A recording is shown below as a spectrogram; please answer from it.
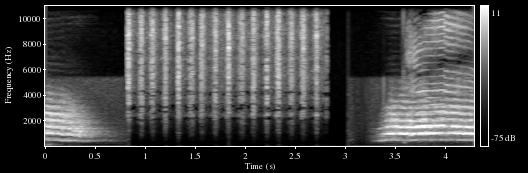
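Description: Cartoon music and sound effects: a held musical tone fades out, then a fast high rattle of about ten ticks a second runs for two seconds, and another held musical tone starts near the end.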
